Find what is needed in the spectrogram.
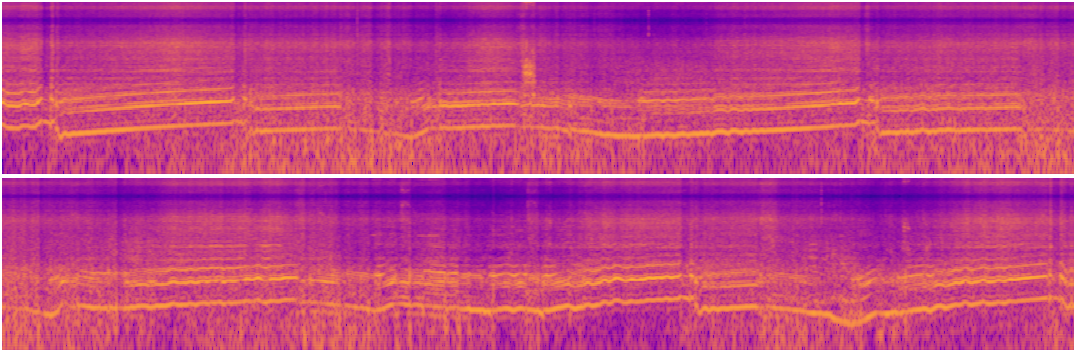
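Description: Subaru WRX's turbocharged flat-four engine driven hard around a race track: its note climbs repeatedly under acceleration and drops sharply at each gear change or lift for a corner. Heavy wind and road noise on the externally mounted camera run underneath, with a single short click about eight seconds in.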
